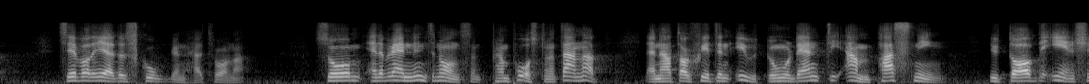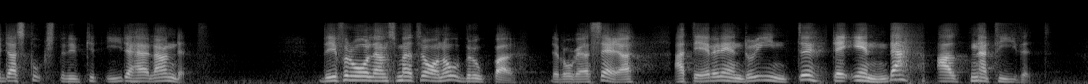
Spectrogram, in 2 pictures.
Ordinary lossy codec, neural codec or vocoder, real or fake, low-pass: none; codec, 16 kHz, 0.3 kbps, FocalCodec; fake; 7.2 kHz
